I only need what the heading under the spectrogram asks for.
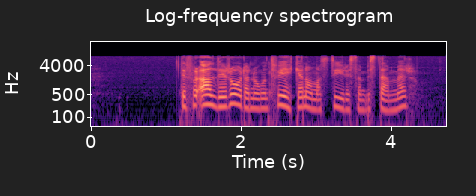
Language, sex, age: Swedish, female, 29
